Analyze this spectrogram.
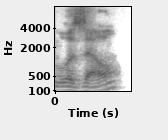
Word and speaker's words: Lieselle: below the video but just think gazelle for how you pronounce her name lizelle and that's l-i-e-s-e-l-l-e and Elliot would be like Elliot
